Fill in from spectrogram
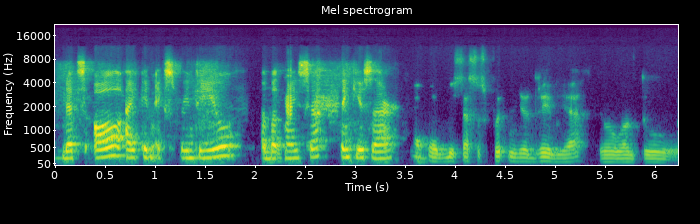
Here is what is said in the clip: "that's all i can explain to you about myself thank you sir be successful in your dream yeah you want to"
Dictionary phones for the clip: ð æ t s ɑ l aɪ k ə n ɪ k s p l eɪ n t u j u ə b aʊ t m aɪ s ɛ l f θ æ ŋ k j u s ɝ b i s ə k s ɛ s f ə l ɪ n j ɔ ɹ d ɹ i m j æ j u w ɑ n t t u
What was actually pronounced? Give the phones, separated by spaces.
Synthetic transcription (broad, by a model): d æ t s ɑ l aɪ k ə n ɪ k s p l eɪ n t u j u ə b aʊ t m aɪ s ɛ l f t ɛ ŋ k j u s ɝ b i s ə s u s p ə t ɪ n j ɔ d ɹ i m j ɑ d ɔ w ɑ n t t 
